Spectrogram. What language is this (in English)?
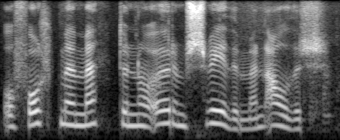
Icelandic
